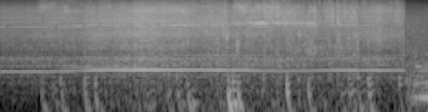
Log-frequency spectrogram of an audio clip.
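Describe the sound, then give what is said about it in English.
A vacuum cleaner in a shed sucks up spilt paint, with a steady droning whine and broad rushing hiss and small rattles and knocks, before cutting off abruptly near the end. “In the shed, Dennis drags a vacuum cleaner over to suck up the spilt paint.”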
